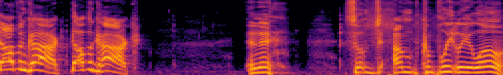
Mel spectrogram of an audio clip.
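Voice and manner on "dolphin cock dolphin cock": hollered, pitched-up yell, said twice. Telling the story of floating there, the speaker re-enacts his yelling. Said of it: "I start yelling".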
